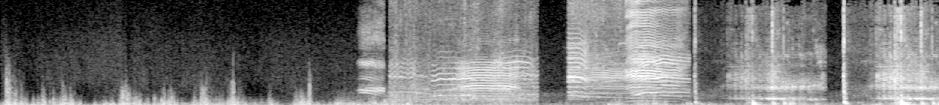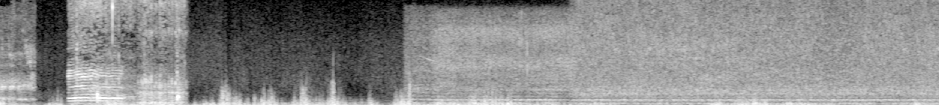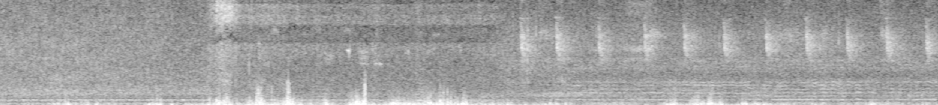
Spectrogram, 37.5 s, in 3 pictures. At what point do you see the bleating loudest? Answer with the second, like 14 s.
12 s.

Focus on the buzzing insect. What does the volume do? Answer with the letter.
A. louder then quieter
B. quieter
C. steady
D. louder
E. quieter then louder
C.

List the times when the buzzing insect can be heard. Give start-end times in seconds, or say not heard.
17.9-37.4.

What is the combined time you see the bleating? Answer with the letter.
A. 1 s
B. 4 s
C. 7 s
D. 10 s
D.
